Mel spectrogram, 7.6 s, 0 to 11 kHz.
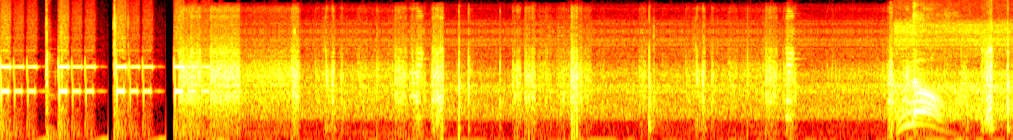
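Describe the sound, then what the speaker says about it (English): A telephone ringing in the video game Resident Evil 3: Nemesis: a few short, evenly spaced double-tone bursts at the start, followed by game sounds and footsteps, with someone talking later. "ding ding, who's on the phone?"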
